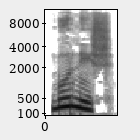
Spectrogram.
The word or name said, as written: ಬೂರ್ನೀಸು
